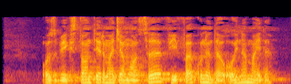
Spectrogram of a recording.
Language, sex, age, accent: Uzbek, male, 18-24, Qoraqalpog'iston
